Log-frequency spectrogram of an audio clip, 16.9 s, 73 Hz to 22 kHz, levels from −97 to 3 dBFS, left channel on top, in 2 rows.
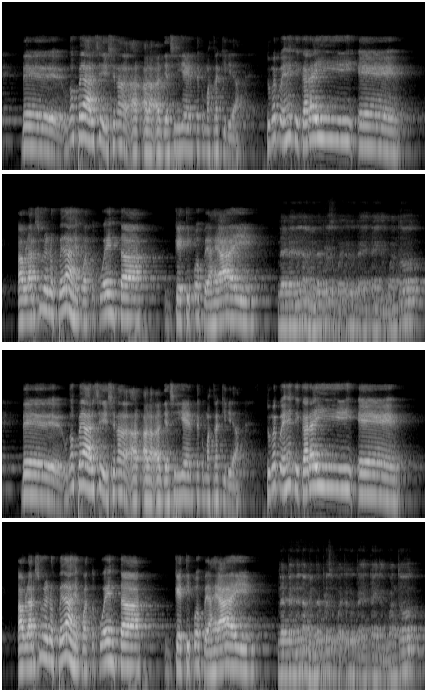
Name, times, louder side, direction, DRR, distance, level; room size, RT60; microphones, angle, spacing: voice 1, 0.4-4.7 5.3-8.0 8.8-11.2 11.7-13.5, right 3 dB, 30° right, 7 dB, 0.4 m, -29 dB
voice 2, 14.0-16.7, right 1 dB, 90° right, 0 dB, 3.5 m, -38 dB
14.5 x 12.0 x 2.6 m, 1.3 s
head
